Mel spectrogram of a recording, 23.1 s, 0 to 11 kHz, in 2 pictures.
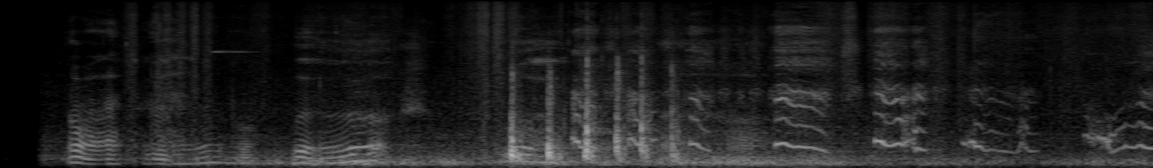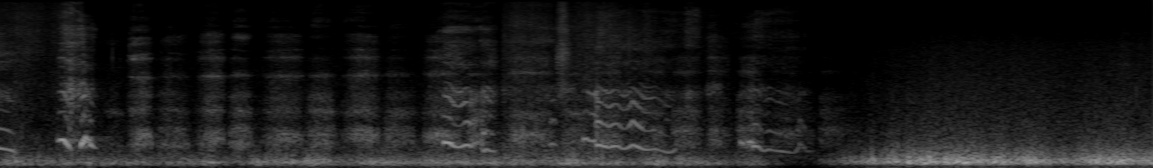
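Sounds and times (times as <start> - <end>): whimpering moaning cries: 0.7 - 4.4, 5.0 - 12.5, 16.0 - 19.7
quick rhythmic breaths: 1.2 - 20.1
low rumble: 20.0 - 23.0.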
